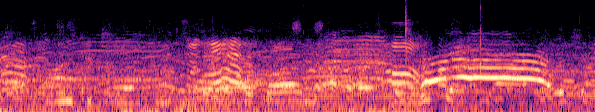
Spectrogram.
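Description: Several high voices shouting and calling over one another on a lacrosse field. A long held shout begins about three seconds in.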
